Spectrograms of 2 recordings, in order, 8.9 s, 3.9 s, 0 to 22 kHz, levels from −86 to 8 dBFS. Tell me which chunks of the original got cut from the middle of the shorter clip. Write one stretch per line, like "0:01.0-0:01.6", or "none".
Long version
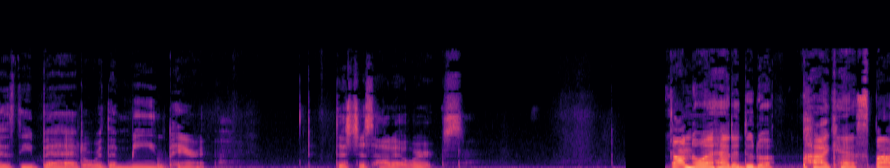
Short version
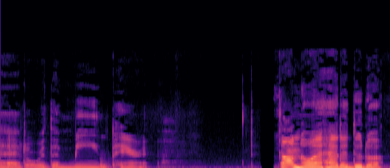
0:03.2-0:06.5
